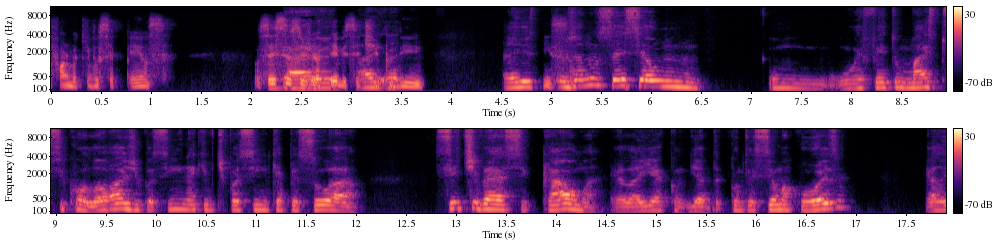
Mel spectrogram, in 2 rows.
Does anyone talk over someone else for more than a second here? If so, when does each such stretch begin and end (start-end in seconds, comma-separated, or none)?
2.3-3.6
